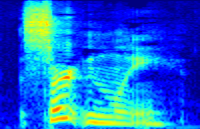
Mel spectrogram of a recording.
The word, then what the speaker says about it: certainly: And notice that I don't say certainly. Certainly. Certainly. Certainly. Instead of I kind of skip the middle syllable with the T and just elongate the N.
